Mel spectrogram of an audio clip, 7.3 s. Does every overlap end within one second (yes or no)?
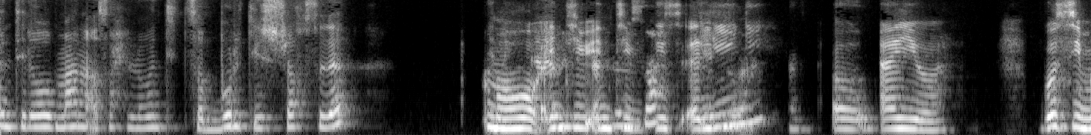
no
